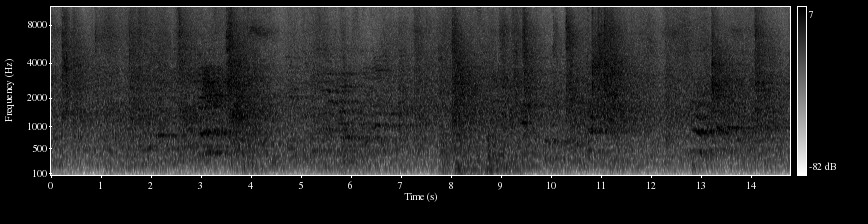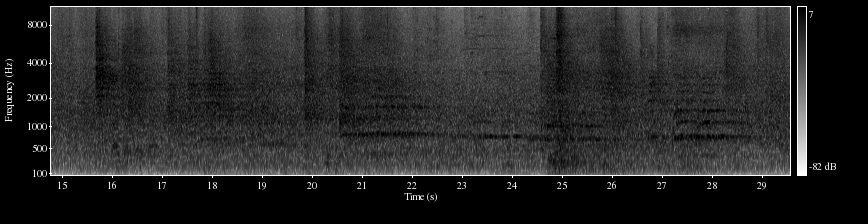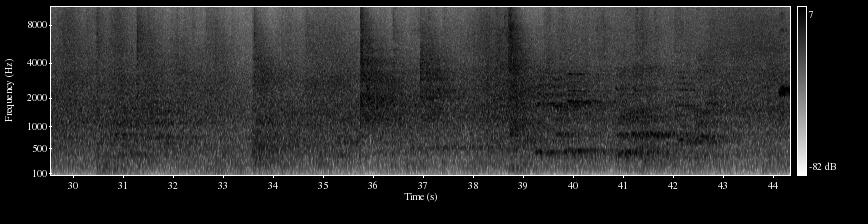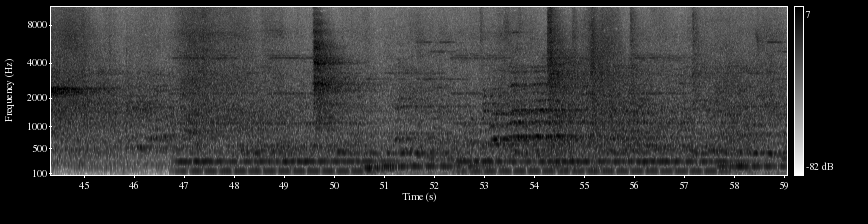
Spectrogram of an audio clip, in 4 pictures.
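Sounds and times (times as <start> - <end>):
pucks and players hitting boards: 0.1 - 2.8, 7.0 - 31.7, 32.6 - 37.5, 38.2 - 39.2
players shouting: 20.4 - 26.2.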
